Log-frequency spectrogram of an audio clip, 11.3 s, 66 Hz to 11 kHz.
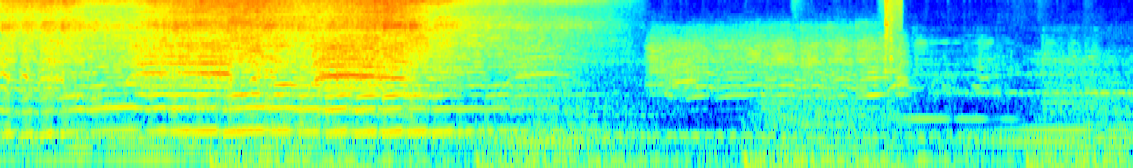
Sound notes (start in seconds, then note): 0.0 chainsaw buzzing; 1.2 man laughing; 8.3 ominous music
